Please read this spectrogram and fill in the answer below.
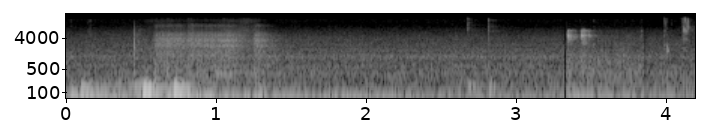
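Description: Faint clicks of a computer keyboard and mouse in a small room, with a short soft hiss about a second in.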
